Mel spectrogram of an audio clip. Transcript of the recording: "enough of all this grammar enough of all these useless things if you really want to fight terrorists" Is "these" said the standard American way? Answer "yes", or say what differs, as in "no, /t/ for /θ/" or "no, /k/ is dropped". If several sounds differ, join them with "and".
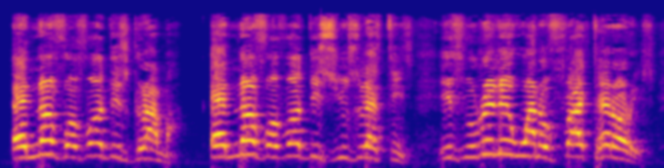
no, /s/ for /z/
